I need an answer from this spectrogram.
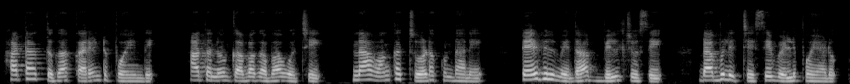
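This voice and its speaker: A woman telling a first-person story as an audiobook narrator, in a measured, expressive way. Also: on the low side.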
